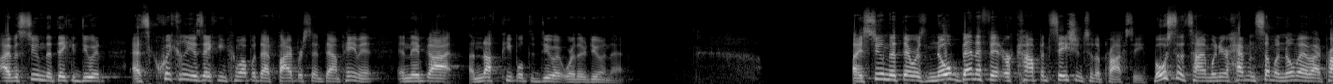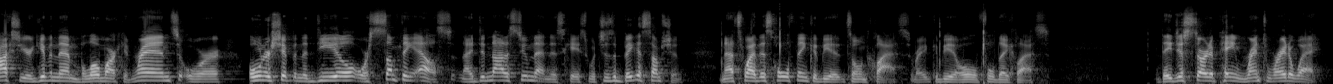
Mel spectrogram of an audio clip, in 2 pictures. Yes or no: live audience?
yes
